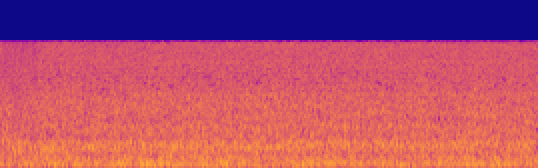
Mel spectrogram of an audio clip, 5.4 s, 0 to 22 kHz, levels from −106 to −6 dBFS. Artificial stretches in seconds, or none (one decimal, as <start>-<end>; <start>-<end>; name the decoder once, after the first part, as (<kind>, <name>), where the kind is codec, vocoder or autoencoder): none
